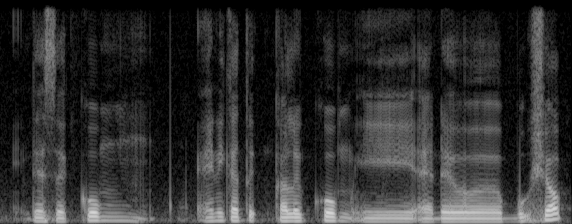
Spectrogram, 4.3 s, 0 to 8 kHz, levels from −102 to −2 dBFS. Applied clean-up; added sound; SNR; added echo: none; none; none; none.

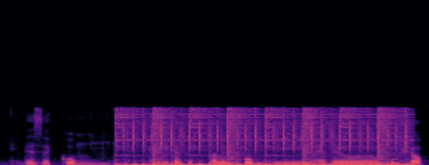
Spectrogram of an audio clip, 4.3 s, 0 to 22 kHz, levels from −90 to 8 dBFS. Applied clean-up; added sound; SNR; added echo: none; Drum kit; -5 dB; none.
